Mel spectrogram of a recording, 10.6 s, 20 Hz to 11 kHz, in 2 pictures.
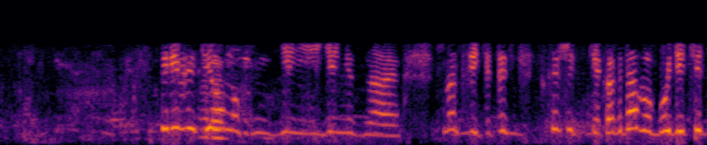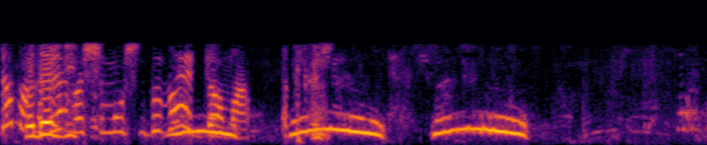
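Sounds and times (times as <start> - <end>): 
speech: 1.1 - 9.4
pigeons cooing: 6.6 - 9.4.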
